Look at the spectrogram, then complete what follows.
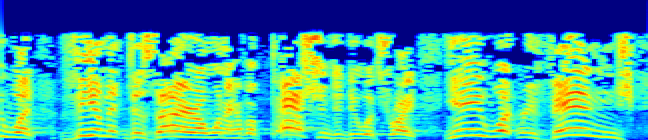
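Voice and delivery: high and loud, driving each line; fervent preaching. Real, not acted. Preacher applying the verse to the church, loud and high. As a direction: preach it with passion.

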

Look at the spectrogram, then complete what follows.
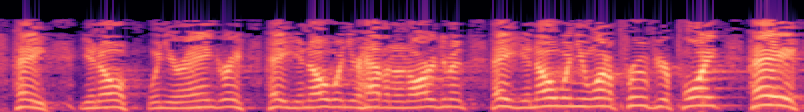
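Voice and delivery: building to a loud "Hey"; insistent interjection. Acted. The Bible interrupting an arguing couple, insistent and building.

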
